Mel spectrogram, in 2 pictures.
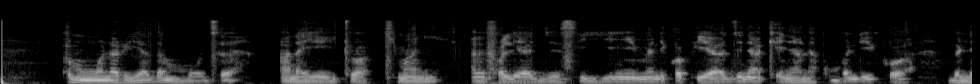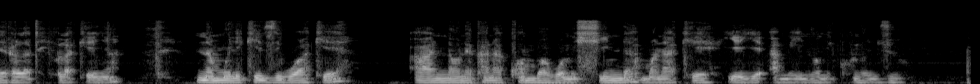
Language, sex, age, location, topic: Swahili, male, 36-49, Nakuru, education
